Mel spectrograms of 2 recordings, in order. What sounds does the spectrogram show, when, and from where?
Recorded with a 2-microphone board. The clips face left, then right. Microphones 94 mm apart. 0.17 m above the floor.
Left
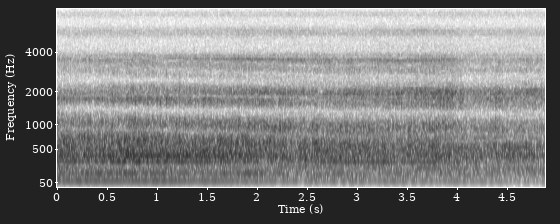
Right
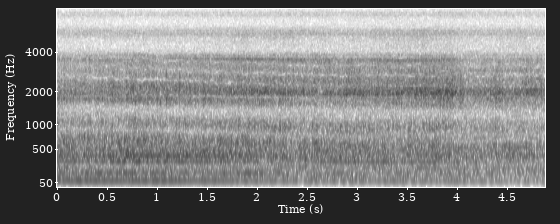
0.0 s a helicopter: 30° left (ahead or behind); by 4.9 s 25° left (ahead or behind)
